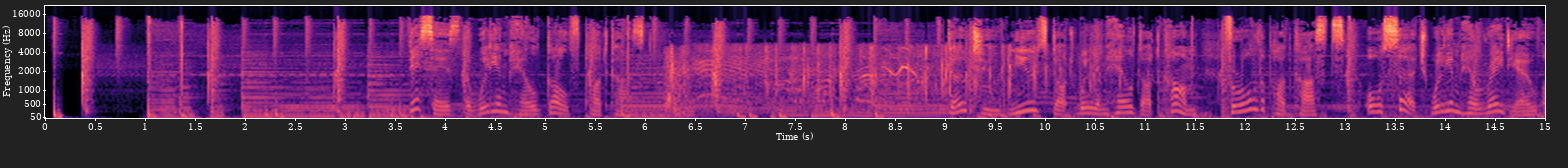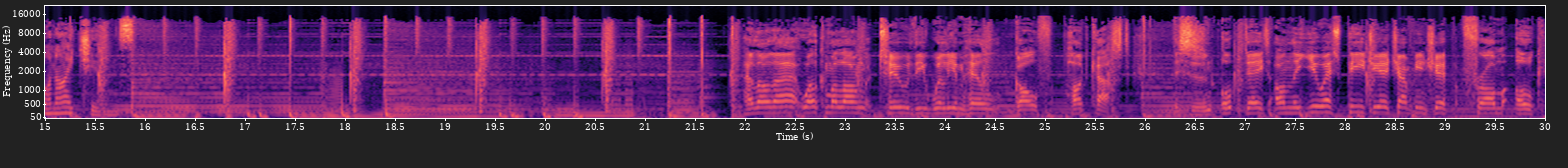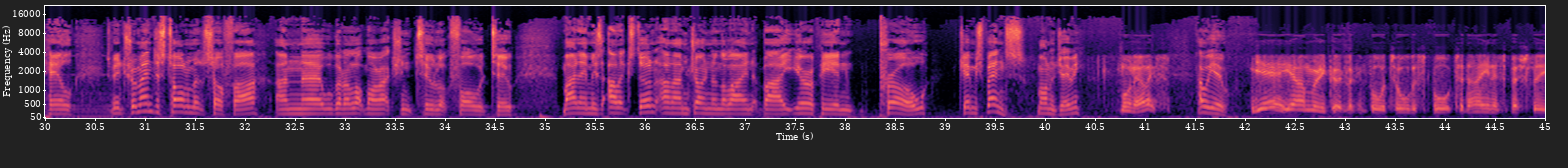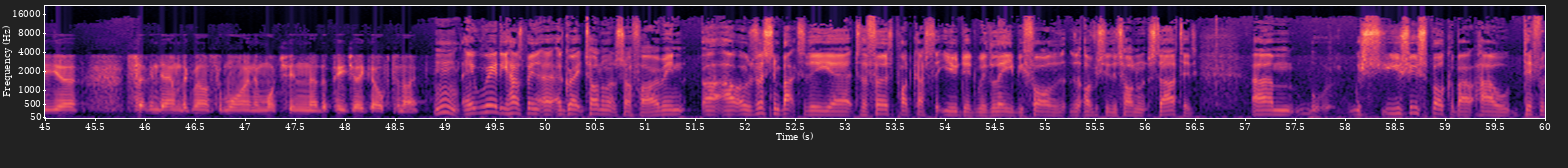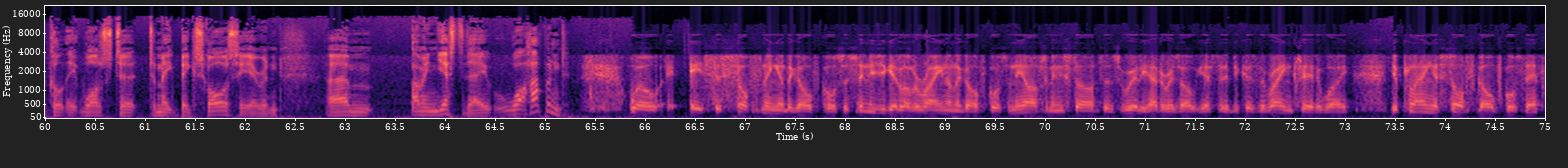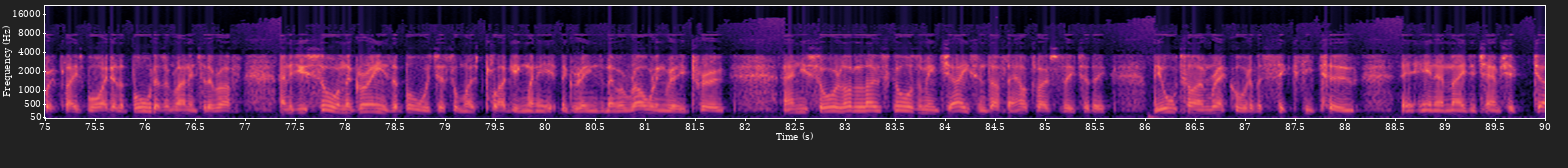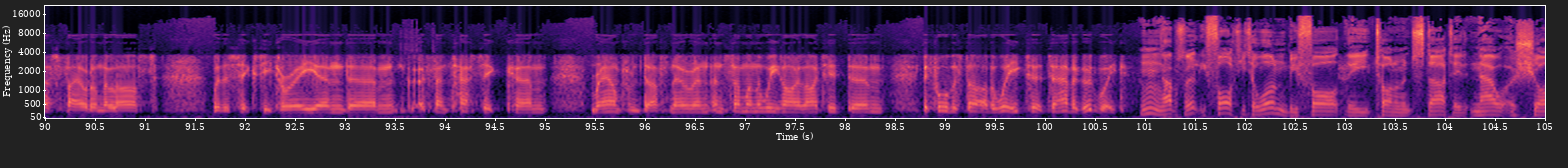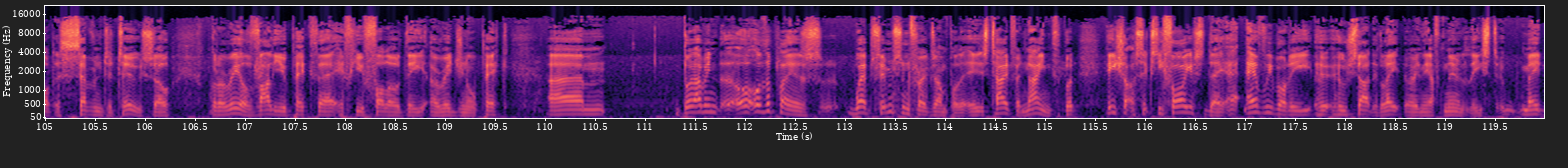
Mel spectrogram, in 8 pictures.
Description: in the studio to look ahead to the action, and looks through each of the main market protagonists at the halfway stage in detail.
